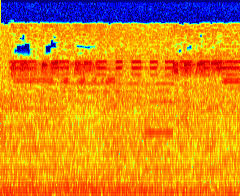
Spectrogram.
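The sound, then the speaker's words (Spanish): Dense, steady traffic noise with a low engine rumble and car horns blaring continuously on top, a loud, crowded street sound with no pauses and no voices. “Así suena un atasco.”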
